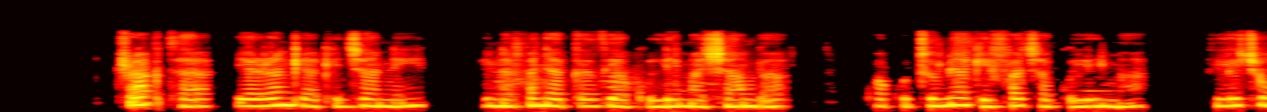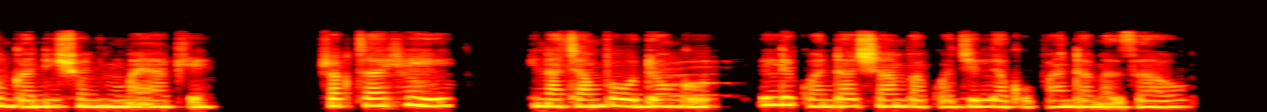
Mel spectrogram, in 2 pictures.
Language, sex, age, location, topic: Swahili, female, 18-24, Nairobi, agriculture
